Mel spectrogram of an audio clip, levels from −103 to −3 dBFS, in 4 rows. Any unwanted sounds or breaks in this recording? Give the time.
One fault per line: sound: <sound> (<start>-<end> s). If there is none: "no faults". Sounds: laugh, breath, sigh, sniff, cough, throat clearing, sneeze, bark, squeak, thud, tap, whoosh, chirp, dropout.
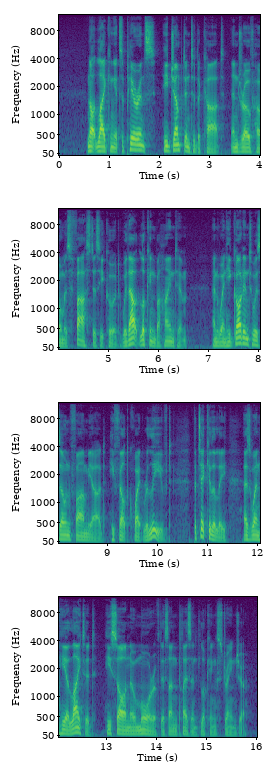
no faults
